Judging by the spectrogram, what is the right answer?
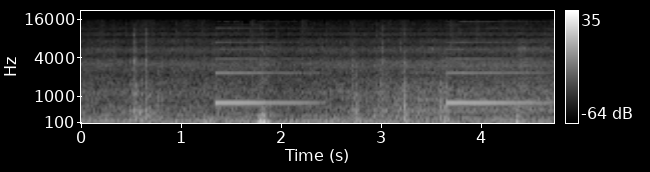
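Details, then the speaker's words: Fiat Freemont at quiet idle: a single dull low clunk shortly after the reverse chime, once per shift between reverse and drive; customer complaint, suspected suspension, source not yet found. "Ele falou que quando dá ré e vai pra frente, ela dá um cleque."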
